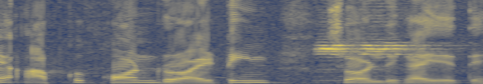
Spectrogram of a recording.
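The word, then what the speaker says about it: chondroitin: ठीक है, CHON कॉन्ड्रोइटिन, ड्रॉय Android आप बोलते हैं ना, ड्रॉय DROI कॉन्ड्रॉय, कॉन्ड्रॉय।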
